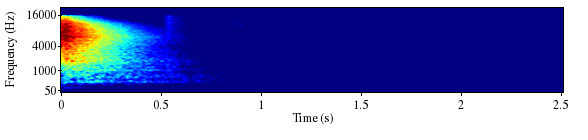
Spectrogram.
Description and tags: One of a series of sounds recorded in the observatory on the isle of Erraid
